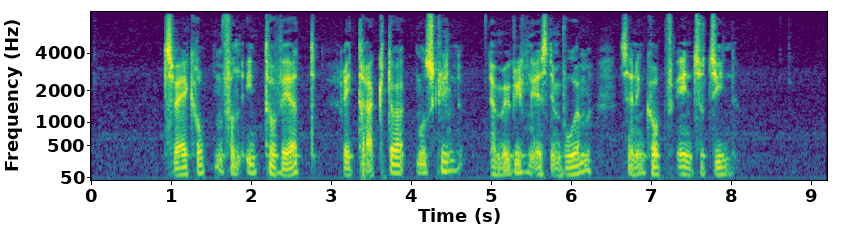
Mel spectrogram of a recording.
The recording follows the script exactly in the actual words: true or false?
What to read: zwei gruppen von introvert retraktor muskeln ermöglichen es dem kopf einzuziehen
false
